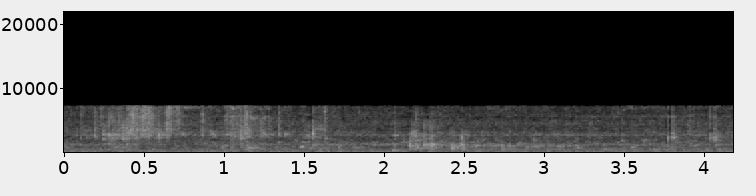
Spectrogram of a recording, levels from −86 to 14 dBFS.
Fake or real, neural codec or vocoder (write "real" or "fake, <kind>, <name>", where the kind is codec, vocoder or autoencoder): fake, vocoder, HiFi-GAN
